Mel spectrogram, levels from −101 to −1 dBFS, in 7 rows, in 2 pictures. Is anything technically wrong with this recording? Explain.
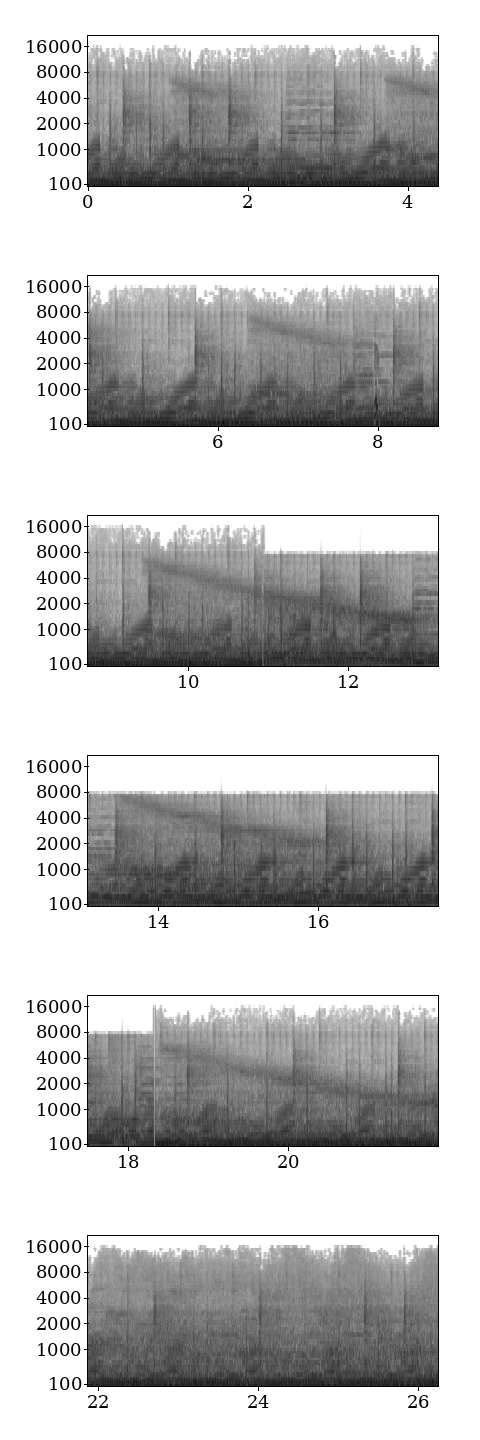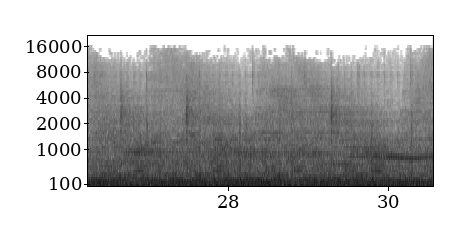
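Yes, there are two problems. At 7.90 to 8.01 s there's damaged data in the compressed stream: the decoder hits bytes it can't read, loses sync and hunts for the next frame header, so you get a short, roughly 0.1 s glitch.

From 10.93 to 18.34 s the sound goes duller, with nothing above 7.6 kHz, after a 20 ms dropout, and a new noise floor sits around 30 dB down while the level stays about the same. That's likely the input switched to a poorer device, until the full band returns.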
